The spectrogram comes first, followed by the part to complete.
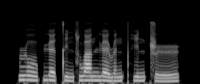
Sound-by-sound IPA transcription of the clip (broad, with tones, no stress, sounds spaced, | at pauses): ɻ o˥˧ ʊ̯ p ɥ ɛ˥˩ t̪ i˨˩ n s w ä˥ n̪ ɥ ɛ˥˩ ɻ ə˧˥ n pʰ i˧˥ n ʈ͡ʂ ɻ̩˨˩˦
